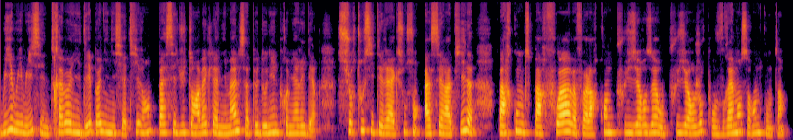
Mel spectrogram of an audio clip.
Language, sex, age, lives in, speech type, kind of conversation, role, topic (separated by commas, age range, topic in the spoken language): French, female, 25-29, France, read, expert-assistant, expert, Est-il vrai que certaines races de chiens ou de chats sont hypoallergéniques, ou s'agit-il d'un mythe largement répandu ?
